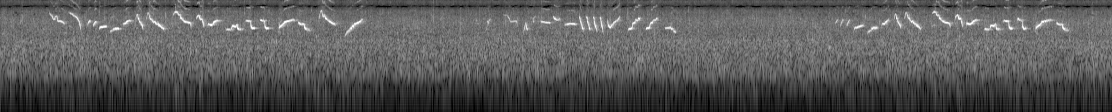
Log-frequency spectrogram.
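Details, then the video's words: Female white-eye in breeding mood calling a male: three bursts of quick, very high, sharply slurred chirps and twittering notes, several lasting about three seconds, separated by short quiet gaps over a faint hiss. "terapi pleci bikin cepat ngalas"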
